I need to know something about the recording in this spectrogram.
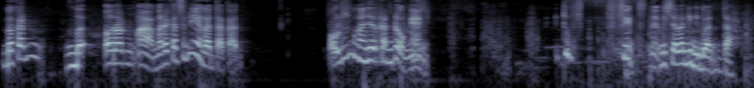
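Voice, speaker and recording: A woman's voice: on the high side, very animated, normal speed, pauses often, breathy edge. A woman hosting a live religious debate stream, blunt and challenging, with a slight head cold. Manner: blunt, challenging, sure of herself.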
